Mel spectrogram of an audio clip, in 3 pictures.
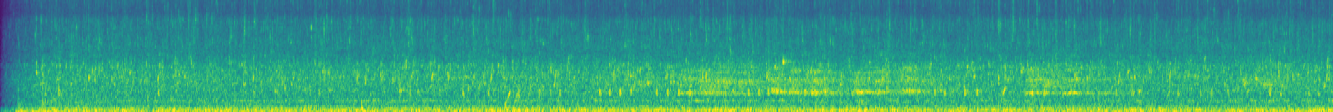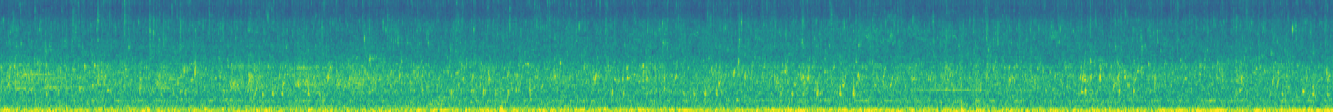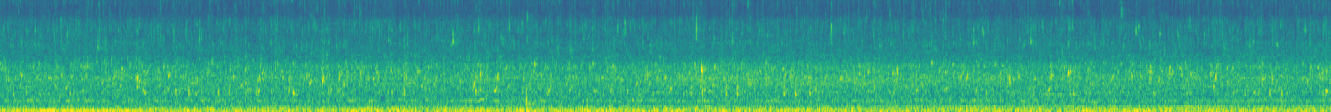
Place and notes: a brook on one side, a woodpecker on the other. some forest ambience.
